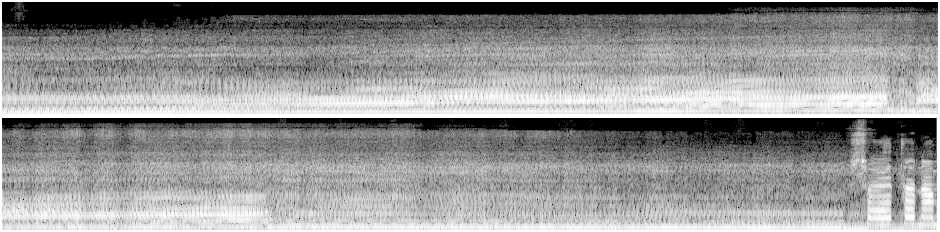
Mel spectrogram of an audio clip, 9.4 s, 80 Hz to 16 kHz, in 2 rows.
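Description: Motorcycle ride at night through dim streets, recorded on an Insta360 X5 camera, the engine droning steadily with rising pitch as it accelerates, shifting gears twice, loud and close with wind rush.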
